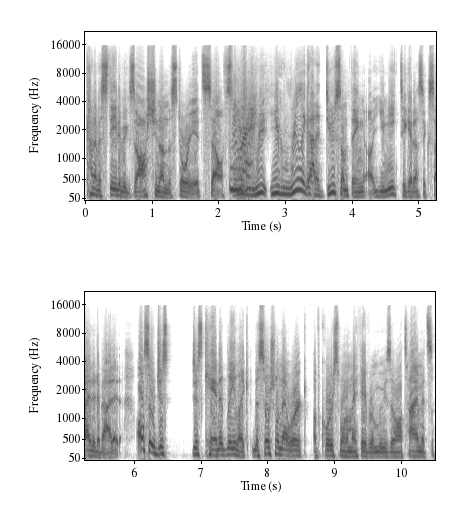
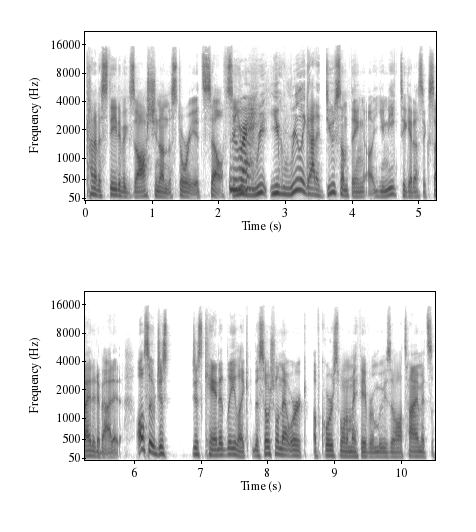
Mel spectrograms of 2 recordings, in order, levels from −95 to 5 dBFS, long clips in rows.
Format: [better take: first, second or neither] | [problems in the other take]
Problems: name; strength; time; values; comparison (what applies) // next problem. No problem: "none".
second | distortion; heavy; 7 dB below the speech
